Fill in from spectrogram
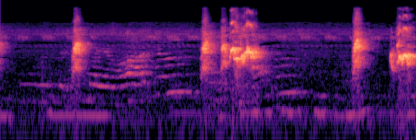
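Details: Sooty-headed bulbul used to call in wild birds, giving sharp short bursts spaced about a second apart, with faint wavering whistles between them.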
